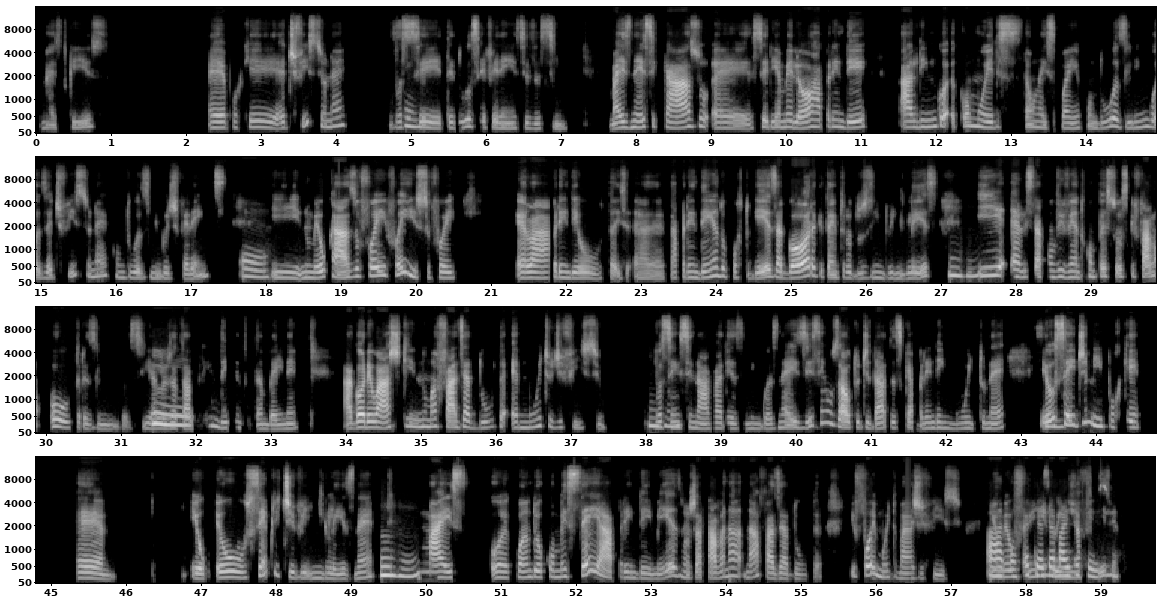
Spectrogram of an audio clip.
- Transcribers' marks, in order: other background noise; tapping
- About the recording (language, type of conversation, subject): Portuguese, podcast, Como posso ensinar a língua ou o dialeto da minha família às crianças?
